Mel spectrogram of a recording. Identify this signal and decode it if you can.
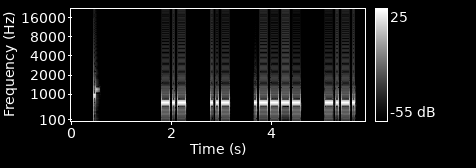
Morse code, heard as a keyed tone, about 21 wpm, spaced as for 12 wpm, 700 Hz. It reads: KU1C
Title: USA Call Signs - 4 Characters - 3x Character Spacing - 22wpm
